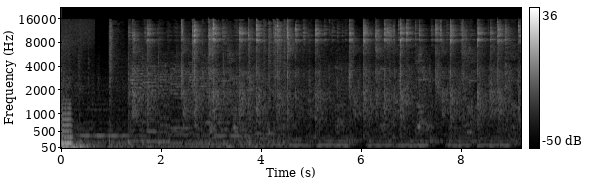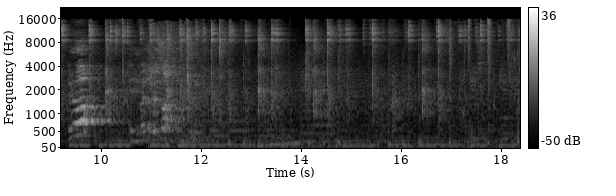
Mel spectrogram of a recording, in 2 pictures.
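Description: Table tennis ball clicking repeatedly against the table and paddle during play, many quick taps, over background music with a steady low repeating bass line. A short, louder pitched sound, rising at first, comes about halfway through.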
